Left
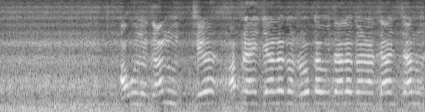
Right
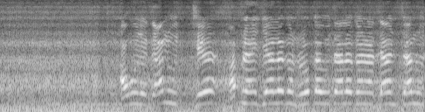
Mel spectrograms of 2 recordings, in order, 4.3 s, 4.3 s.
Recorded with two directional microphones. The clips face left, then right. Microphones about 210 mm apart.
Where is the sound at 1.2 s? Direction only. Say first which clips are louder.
Even; 20° right (ahead or behind).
